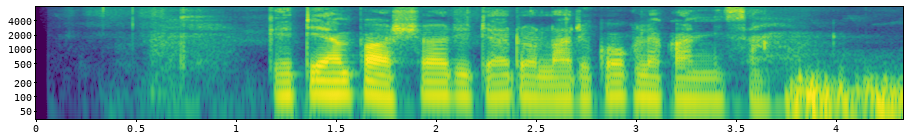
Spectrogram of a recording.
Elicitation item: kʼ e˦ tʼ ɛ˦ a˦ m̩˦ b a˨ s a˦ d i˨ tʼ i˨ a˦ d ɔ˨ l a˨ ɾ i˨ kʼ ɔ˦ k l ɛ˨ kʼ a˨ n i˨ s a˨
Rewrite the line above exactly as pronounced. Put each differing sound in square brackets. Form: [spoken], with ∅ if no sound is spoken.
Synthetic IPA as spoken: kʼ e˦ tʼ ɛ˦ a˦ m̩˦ [p] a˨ [ʃ] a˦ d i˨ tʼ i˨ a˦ d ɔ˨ l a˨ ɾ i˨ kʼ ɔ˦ k l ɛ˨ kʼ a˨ n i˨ s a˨

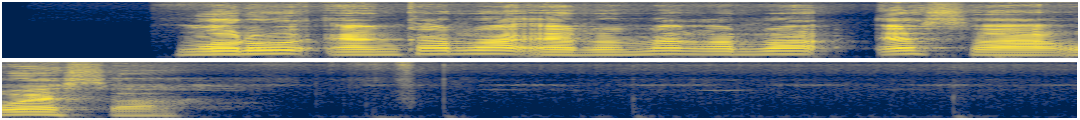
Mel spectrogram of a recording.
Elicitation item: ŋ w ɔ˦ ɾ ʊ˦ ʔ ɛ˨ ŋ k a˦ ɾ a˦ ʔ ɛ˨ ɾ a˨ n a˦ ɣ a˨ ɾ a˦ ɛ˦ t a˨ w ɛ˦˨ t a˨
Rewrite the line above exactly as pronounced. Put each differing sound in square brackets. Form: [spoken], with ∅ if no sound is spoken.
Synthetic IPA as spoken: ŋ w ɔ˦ ɾ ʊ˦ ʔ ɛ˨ ŋ k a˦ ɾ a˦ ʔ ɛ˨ ɾ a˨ n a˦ ɣ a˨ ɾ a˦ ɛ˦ [s] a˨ w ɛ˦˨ [s] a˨

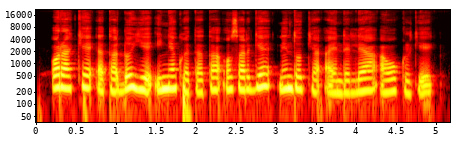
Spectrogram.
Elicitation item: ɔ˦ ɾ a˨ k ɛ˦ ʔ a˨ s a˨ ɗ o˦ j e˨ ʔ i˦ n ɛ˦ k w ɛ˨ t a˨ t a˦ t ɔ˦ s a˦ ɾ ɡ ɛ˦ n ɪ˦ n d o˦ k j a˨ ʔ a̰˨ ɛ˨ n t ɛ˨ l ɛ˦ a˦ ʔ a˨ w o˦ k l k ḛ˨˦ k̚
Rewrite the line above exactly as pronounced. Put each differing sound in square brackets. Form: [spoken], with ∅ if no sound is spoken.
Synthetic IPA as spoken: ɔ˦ ɾ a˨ k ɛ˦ ʔ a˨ [t] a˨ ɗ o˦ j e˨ ʔ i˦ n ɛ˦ k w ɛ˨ t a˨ t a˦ [ʔ] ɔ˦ s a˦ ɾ ɡ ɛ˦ n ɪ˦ n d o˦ k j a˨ ʔ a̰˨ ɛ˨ n [d] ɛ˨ l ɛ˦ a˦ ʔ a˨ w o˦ k l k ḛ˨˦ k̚

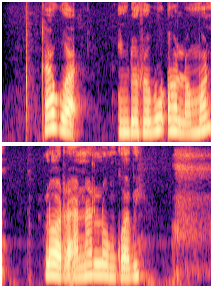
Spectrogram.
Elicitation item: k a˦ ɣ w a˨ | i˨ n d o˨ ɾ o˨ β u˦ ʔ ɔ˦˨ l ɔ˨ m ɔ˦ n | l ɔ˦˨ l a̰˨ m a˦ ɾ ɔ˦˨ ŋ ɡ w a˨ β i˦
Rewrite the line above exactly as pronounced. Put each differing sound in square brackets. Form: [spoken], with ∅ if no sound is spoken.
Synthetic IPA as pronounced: k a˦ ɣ w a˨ | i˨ n d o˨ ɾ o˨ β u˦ ʔ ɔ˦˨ l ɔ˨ m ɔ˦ n | l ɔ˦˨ [ɾ] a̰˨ [n] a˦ [l] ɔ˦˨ ŋ ɡ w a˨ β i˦

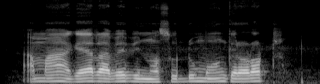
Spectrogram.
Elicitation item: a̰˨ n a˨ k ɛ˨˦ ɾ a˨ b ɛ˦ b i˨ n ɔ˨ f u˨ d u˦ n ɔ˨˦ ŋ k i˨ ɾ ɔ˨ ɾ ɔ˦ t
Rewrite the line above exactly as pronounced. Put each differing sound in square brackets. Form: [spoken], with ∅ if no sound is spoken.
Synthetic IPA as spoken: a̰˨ [m] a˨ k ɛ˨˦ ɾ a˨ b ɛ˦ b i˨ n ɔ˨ [s] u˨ d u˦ [m] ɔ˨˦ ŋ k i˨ ɾ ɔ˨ ɾ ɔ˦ t

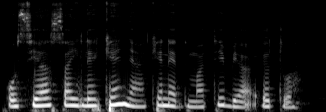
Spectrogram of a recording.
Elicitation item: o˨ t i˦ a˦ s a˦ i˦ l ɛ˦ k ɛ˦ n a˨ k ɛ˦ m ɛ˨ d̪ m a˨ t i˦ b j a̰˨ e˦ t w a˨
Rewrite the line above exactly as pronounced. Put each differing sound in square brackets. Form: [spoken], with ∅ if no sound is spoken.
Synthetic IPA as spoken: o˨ [s] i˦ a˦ s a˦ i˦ l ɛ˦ k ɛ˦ [ɲ] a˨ k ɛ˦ [n] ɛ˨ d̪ m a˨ t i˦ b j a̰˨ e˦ t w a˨

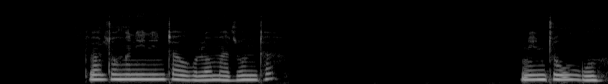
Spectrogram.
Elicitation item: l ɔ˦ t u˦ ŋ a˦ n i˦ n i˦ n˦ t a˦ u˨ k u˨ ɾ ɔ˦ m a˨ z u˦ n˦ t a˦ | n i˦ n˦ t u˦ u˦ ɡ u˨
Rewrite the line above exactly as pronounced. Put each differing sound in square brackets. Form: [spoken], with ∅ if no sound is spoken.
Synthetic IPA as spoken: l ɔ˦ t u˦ ŋ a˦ n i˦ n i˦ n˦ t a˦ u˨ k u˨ [l] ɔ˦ m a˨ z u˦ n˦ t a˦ | n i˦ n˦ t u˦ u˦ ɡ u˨

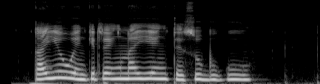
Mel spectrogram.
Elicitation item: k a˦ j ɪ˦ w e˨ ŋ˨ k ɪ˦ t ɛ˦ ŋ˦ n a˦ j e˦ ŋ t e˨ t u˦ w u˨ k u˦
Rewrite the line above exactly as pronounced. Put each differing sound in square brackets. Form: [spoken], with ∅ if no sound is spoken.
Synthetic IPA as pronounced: k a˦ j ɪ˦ w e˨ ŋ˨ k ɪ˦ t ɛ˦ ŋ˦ n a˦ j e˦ ŋ t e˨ [s] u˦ [b] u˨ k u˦

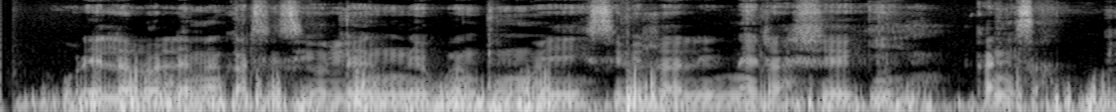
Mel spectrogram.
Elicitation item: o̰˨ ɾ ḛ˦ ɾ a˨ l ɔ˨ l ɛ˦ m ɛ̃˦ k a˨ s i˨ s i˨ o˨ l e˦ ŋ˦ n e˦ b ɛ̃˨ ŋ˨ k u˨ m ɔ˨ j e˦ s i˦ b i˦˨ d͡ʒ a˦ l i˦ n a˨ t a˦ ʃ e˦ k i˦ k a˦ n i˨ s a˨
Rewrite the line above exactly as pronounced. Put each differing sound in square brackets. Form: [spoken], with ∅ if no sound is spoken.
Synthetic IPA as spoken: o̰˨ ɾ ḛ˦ [l] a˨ l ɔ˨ l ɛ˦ m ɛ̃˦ k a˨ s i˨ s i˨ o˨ l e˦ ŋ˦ n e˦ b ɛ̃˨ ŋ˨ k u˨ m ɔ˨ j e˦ s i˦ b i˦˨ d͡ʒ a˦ l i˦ n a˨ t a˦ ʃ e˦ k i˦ k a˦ n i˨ s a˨

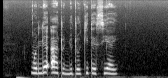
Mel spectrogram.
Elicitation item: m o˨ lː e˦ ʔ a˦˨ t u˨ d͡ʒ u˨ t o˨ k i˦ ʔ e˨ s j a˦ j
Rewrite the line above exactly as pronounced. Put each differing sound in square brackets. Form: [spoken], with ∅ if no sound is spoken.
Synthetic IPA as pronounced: [ŋ] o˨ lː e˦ ʔ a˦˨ t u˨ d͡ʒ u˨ t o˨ k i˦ [t] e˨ s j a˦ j

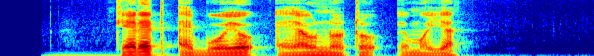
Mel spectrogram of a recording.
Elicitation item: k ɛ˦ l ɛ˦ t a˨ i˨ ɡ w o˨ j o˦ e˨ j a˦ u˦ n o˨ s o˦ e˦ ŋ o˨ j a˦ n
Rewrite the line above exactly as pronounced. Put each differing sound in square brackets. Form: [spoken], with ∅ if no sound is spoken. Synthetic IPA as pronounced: k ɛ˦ [ɾ] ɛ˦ t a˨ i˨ [b] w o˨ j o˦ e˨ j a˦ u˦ n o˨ [t] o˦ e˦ [m] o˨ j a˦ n

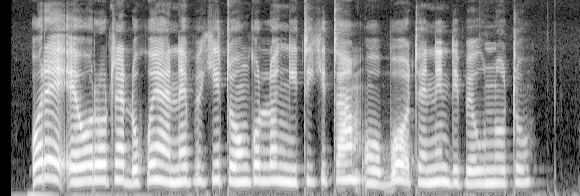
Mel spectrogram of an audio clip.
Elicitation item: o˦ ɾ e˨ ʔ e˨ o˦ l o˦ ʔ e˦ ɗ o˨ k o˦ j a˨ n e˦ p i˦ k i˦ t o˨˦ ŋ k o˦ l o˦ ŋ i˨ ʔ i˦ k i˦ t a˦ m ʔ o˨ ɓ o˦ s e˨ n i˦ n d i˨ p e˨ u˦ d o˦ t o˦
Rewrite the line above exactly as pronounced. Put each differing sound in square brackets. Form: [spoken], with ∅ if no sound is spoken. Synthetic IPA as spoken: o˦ ɾ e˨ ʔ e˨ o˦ [ɾ] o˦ [t] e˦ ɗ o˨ k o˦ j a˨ n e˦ p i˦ k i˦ t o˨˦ ŋ [ɡ] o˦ l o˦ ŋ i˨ [t] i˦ k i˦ t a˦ m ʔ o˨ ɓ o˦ [t] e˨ n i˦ n d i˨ p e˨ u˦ [n] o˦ t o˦

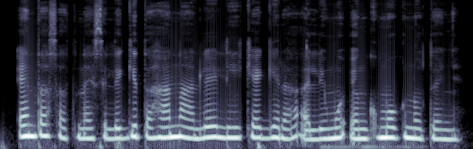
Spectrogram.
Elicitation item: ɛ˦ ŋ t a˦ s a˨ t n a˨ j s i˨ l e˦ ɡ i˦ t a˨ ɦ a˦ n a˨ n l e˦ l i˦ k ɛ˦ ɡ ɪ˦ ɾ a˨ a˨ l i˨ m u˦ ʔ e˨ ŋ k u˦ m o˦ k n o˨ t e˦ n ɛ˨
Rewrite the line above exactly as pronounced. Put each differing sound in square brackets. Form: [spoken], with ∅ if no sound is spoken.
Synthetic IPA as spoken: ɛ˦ [n] t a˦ s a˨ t n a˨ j s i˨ l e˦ ɡ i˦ t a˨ ɦ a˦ n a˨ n l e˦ l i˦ k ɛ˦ ɡ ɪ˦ ɾ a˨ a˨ l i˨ m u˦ ʔ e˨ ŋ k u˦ m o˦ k n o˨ t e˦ [ɲ] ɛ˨

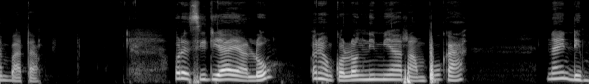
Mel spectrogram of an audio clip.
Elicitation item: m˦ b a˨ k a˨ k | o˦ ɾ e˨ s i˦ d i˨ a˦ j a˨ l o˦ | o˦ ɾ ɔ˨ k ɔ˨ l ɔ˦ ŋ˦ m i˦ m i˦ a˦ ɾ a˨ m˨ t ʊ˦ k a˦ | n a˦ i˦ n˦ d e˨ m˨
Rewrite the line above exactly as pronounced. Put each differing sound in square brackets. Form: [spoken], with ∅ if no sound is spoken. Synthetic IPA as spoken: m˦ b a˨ [t] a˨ [∅] | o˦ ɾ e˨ s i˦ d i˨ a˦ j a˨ l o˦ | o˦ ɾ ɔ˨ k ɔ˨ l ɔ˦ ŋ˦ [n] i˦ m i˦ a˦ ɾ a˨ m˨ [p] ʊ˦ k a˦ | n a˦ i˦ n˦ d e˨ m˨

